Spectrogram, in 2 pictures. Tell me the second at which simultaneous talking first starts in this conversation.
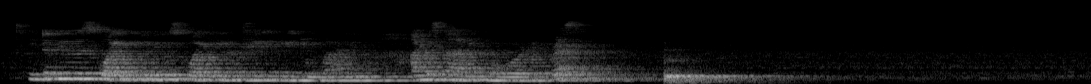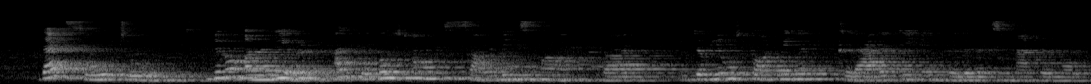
none

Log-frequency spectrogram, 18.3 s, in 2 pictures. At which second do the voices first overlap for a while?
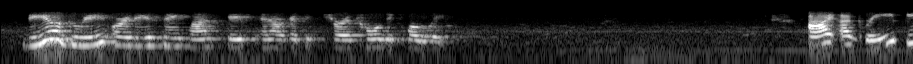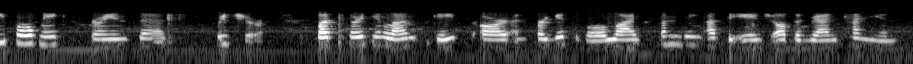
none

